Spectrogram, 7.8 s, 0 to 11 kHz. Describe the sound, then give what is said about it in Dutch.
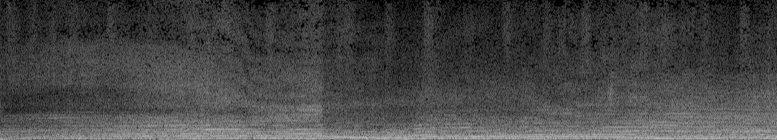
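A loud race car, number 123, roars past on a clay track with 8 laps to go, its pitch dropping sharply as it goes by, followed by more engines revving and climbing in pitch, with no one talking. “123 Niels Uffe, die komt hier nou net voorbij.”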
